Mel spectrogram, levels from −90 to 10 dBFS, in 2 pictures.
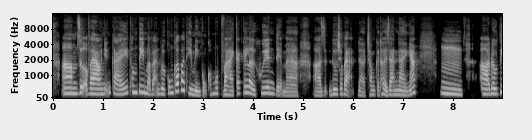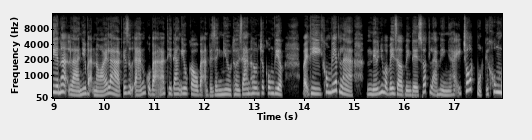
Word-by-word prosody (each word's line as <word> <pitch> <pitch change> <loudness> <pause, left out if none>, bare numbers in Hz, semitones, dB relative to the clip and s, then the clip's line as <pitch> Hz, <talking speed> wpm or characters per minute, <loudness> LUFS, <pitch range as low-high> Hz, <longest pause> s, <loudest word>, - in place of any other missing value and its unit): Ờm, 240 -1 +6
dựa 255 +1 +5
vào 220 -1 +7
những 220 - -5
cái 230 -2 +1
thông 285 0 -1
tin 280 -2 +3
mà 240 - +1
bạn - - -3
vừa 220 -2 -1
cung 255 +5 -3
cấp 330 +4 +5
á, 390 - +5
thì 225 -8 -3
mình 175 -4 0
cũng 170 +1 -7
có - - -7
một 240 +2 -5
vài 185 -2 +2
các 240 +6 -3
cái 275 - 0
lời 245 -6 +4
khuyên 245 +2 0
để 170 - -2
mà, 155 -1 -2 0.3
à, 155 -1 -2
d 155 - -8
đưa 210 +3 -1
cho 220 - 0
bạn, 195 -3 +1
à, 155 -5 -7
trong 190 0 -4
cái 180 - -5
thời 180 - 0
gian 185 +1 +1
này 180 -3 0
nhá. 230 +10 +4 0.5
Ừm, 220 -5 0 0.3
ờ, 215 -2 +5
đầu 225 0 +2
tiên 280 +4 +3
á 310 -1 +6
là 180 -3 +1
như 220 +6 -1
bạn - - -2
nói 170 +6 -1
là 250 -1 +2
cái 250 - -6
dự 270 - -5
án 185 +7 -1
của - - -4
bạn 195 -1 +1
á, 240 - 0
thì 235 -2 -5
đang 220 -1 -3
yêu 230 0 -2
cầu 200 -4 0
bạn 195 - 0
phải 150 - -8
dành 185 +2 -4
nhiều 200 0 -3
thời 195 0 -4
gian 215 +2 -1
hơn 240 0 -3
cho 250 +1 -2
công 245 -1 -4
việc, 220 -5 +2 0.4
vậy - - +5
thì 230 -3 +2
không 295 -2 -2
biết 345 +2 +1
là 205 - 0 0.3
nếu 205 0 -2
như 275 +6 -1
mà 250 - 0
bây 230 +1 +1
giờ 205 -4 +2
mình 180 -1 -4
đề 170 -1 0
xuất 310 - -2
là 240 -9 -4
mình 180 -3 -4
hãy 190 +5 -6
chốt 370 +4 +2
một - - -8
cái 210 - -9
khung 295 +3 +1
220 Hz, 290 wpm, -22 LUFS, 190-245 Hz, 0.5 s, vào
